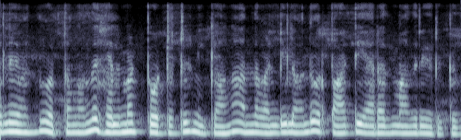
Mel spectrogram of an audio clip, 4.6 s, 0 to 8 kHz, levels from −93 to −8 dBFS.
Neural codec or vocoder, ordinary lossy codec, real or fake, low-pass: codec, 16 kHz, 16 kbps, FreqCodec, smaller model; none; fake; 7.2 kHz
